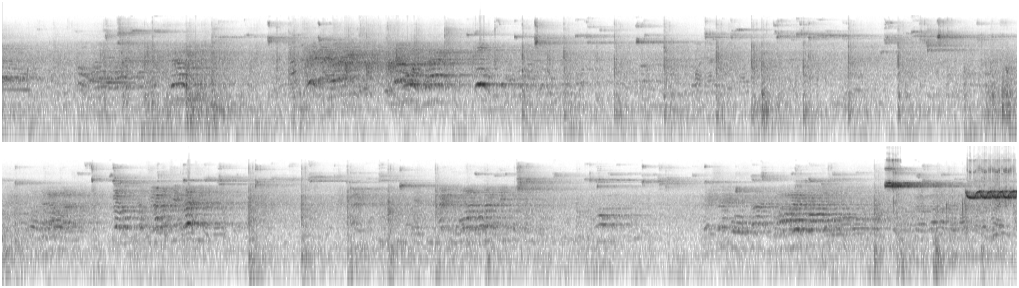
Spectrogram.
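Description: Basketball game sounds in a large hall: a ball bouncing on the court amid indistinct voices of players and spectators, with a short, shrill whistle near the end.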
